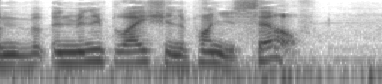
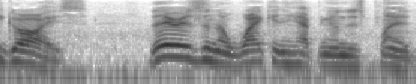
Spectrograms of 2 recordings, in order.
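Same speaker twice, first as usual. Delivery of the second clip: ordinary delivery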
